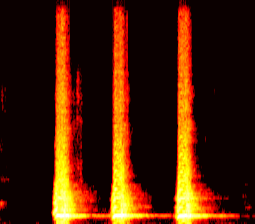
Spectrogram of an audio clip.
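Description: Poodles indoors bark three times at an even, spaced rhythm, each bark loud, close and ringing briefly before the next.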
